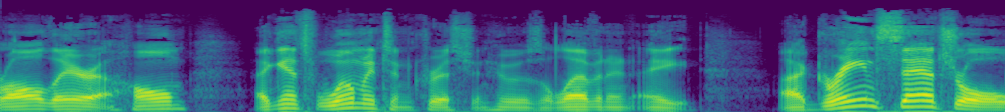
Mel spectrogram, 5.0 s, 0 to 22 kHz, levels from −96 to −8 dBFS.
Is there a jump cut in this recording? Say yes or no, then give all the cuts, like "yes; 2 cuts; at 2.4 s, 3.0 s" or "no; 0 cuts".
no; 0 cuts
